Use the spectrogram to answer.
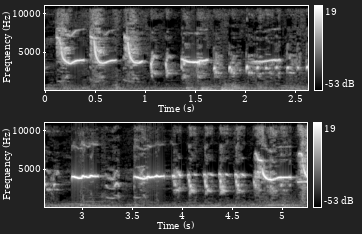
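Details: Jongkangan song of repeated sharp whistled chips in short groups, interspersed with sustained clear whistles and stuttering rapid notes.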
